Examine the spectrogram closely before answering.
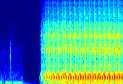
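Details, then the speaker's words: MBK Magnum XR moped two-stroke, after fitting a C. Bouchet intake pipe and black air filter: fires first try, settles into steady, even idle with smooth beat, no hiss or air-leak whistle; no intake leak, normal start and idle. "Bon bah écoutez, ça a démarré au quart de tour, hein. Sans surprise, elle démarrait bien avant, elle démarre toujours bien après."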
